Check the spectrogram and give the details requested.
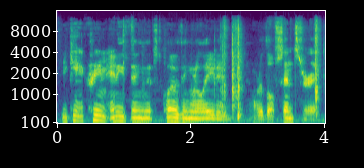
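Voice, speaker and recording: Male live auction seller, low voice, wry and rambling, casual delivery, noisy background. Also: moderate pace. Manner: wry, rambling, joking with chat. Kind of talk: casual chat while reading out album titles for a live sale. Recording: clear background noise.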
